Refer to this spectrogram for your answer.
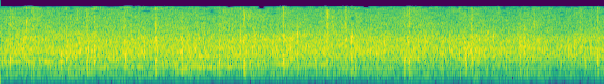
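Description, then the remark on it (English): A church audience applauds visitors steadily, many hands clapping in a dense, even wash of sound that holds at a constant loudness throughout, with no voices standing out. “Oh, give our visitors a big hand clap.”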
